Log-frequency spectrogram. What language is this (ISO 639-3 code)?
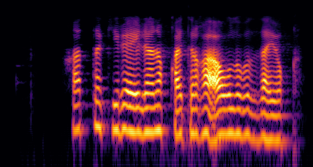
bak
